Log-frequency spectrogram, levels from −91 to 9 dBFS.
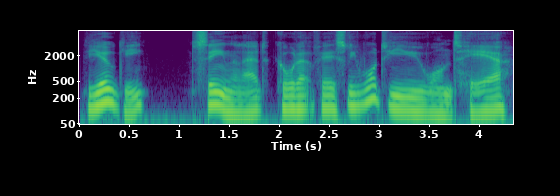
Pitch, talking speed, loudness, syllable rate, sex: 115 Hz, 180 wpm, -17 LUFS, 4.8 syllables/s, male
